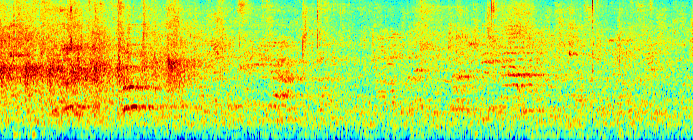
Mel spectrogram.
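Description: A crowd of people chatters and murmurs in a large echoing hall.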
